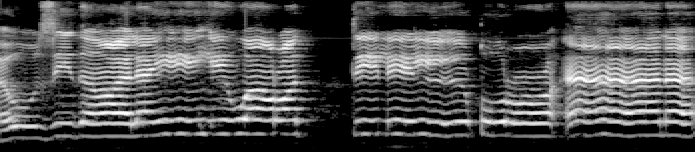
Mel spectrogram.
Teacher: دال پہ قلقلہ کریں گے، دال حروف قلقلہ میں سے ہے۔ را کو موٹا پڑھیں گے، قاف اور را ان دونوں حروف کو بھی موٹا پڑھیں گے، حمزے کے اوپر کھڑا زبر ہے، اس کو 1 الف کے مقدار کھینچ کر پڑھتے ہیں۔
